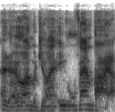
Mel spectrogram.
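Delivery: put-on Cockney accent, evil vampire voice. Showing how to use one voice for every character, as a giant evil vampire: Cockney accent. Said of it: "this Cockney accent".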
